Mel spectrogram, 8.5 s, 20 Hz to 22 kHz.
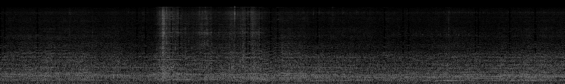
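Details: Many honey bees buzzing around their hive on 25 March 2015: a continuous low humming drone with overlapping wingbeats, broken by a short burst of clattering knocks near the start.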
